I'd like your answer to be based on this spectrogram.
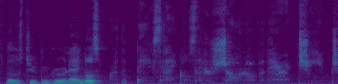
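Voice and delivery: soft, hushed whisper. Explaining a geometry problem out loud, catching oneself whispering. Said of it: "I don't know why I'm whispering".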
